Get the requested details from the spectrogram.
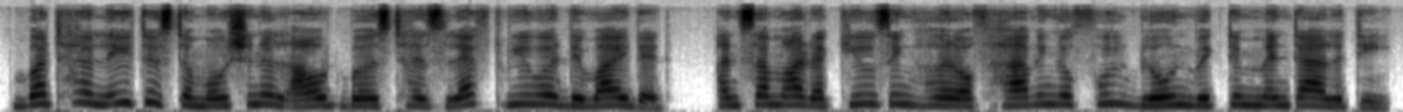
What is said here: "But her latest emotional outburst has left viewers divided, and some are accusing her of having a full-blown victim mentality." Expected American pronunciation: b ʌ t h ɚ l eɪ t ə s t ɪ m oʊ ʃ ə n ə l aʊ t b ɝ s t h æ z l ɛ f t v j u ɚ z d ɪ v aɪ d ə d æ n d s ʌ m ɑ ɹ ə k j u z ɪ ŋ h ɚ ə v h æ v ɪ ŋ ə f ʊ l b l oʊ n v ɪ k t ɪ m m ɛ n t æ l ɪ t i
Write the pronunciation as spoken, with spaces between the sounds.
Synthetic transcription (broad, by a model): b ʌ t h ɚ l eɪ t ə s t ɪ m oʊ ʃ ə n ə l aʊ t b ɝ s t h æ z l ɛ f t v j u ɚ d ɪ v aɪ d ə d æ n d s ʌ m ɑ ɹ ə k j u z ɪ ŋ h ɚ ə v h æ v ɪ ŋ ə f ʊ l b l oʊ n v ɪ k t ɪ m m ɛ n t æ l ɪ t i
